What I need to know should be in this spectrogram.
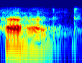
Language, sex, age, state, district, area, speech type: Bengali, male, 18-30, West Bengal, Jalpaiguri, urban, conversation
